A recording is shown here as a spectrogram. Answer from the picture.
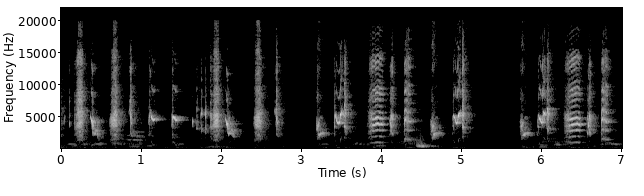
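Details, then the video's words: Long-tailed shrike from Madura singing a mimicry-rich song with imitations of other birds, including finch and canary phrases: rapid bursts of bright chirps, trills and short whistles in quick succession, broken by a few brief pauses. "burung cendet madura tonjolan tembakan ciblek kristal dan kenari"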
